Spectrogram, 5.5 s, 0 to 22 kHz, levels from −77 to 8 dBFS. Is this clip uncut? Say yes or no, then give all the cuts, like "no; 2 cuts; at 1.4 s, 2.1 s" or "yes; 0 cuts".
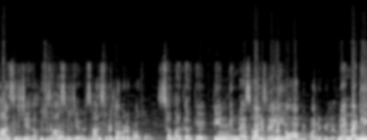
yes; 0 cuts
